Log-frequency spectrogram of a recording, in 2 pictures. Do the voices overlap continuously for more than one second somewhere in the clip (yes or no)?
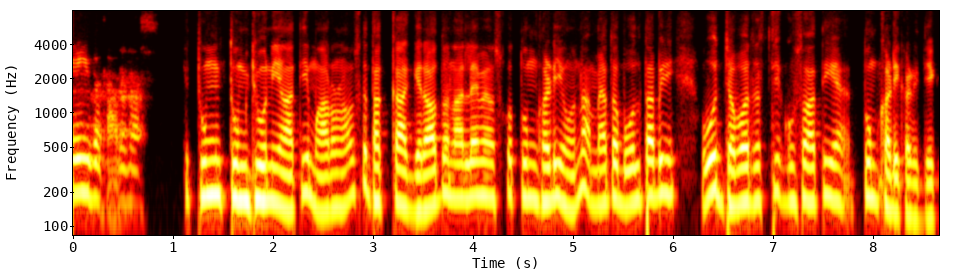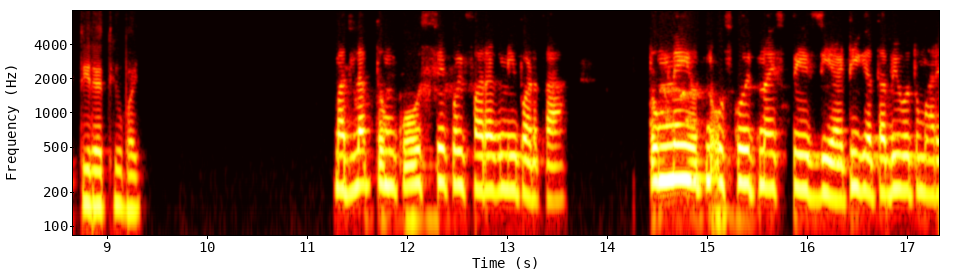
no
